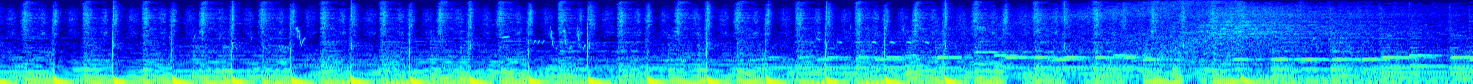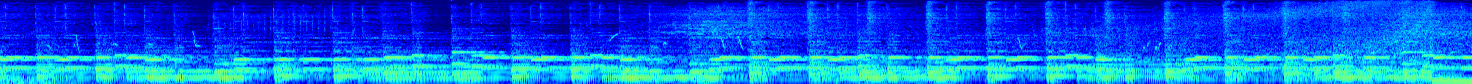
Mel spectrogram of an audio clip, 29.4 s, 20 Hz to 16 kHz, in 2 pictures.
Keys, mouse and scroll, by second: 13.3 scroll down 1, 14.5-15.1 scroll down 2, 16.0 alt+scroll up 8, 16.2-16.6 scroll down 1, 16.7-17.0 alt+scroll up 1, 17.4 alt+scroll up 1, 17.7-18.0 scroll down 1, 18.4 ], 18.8 ], 23.9-24.2 scroll down 1, 24.2 typing, 28.4 alt+scroll down 1.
